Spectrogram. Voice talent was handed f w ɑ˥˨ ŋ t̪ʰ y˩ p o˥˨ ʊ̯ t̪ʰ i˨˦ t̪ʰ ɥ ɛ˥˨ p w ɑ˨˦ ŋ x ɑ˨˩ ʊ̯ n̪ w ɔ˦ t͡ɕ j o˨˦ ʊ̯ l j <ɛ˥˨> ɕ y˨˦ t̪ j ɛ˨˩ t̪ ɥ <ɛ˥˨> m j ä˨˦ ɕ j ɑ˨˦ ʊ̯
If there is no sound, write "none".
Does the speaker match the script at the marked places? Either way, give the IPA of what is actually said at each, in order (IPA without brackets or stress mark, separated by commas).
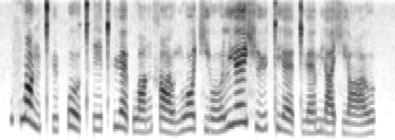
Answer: ɛ˦, ɛ˨˦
